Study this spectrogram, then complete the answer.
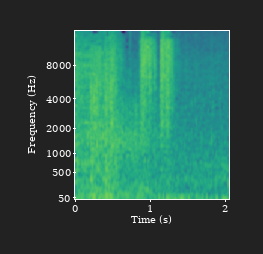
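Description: A blade whooshes through the air in a fast spin.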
